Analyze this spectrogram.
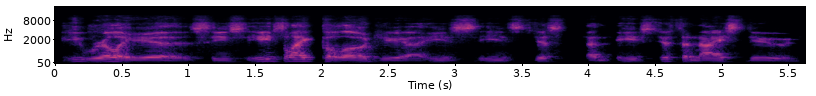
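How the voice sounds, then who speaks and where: A man's voice: on the low side, a little slow. A man in a casual panel discussion, speaking informally and emphatically, often repeating himself. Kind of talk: casual debate chat.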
